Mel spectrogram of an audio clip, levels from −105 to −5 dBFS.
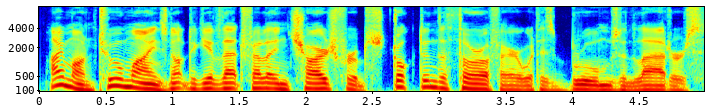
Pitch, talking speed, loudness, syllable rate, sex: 130 Hz, 240 wpm, -16 LUFS, 5.8 syllables/s, male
